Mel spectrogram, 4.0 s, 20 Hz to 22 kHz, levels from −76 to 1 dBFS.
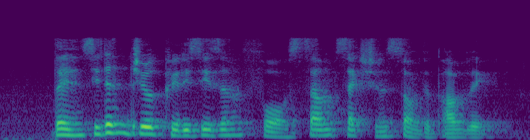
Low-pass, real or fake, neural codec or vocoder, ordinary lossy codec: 7.2 kHz; fake; codec, 16 kHz in and 24 kHz out, 0.6 kbps, FocalCodec, streaming, 2048 codes; none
